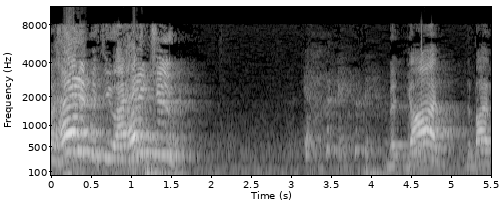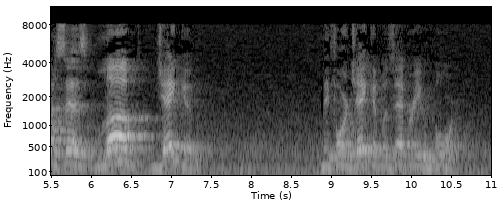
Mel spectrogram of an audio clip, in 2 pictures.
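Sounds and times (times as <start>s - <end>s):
faint room hum: 0.0s - 11.0s
person coughing: 3.2s - 4.3s.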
